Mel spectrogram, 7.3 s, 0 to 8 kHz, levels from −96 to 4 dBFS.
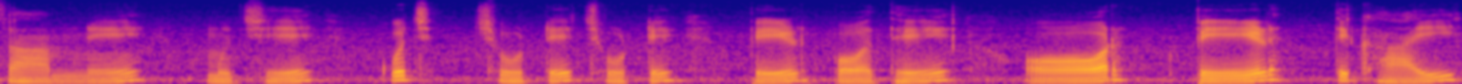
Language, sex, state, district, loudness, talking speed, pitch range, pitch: Hindi, male, Madhya Pradesh, Katni, -20 LUFS, 80 wpm, 105-150 Hz, 125 Hz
